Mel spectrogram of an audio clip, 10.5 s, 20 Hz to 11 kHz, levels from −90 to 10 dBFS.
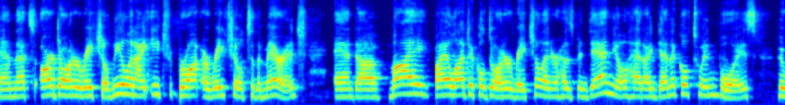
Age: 50-69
